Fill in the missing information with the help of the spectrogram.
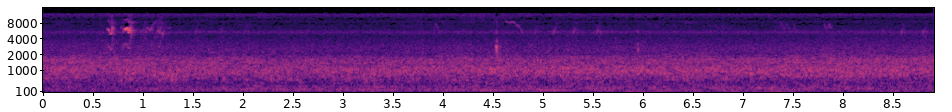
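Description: Steady outdoor background rumble and hiss with a faint low hum, and a few faint, short high chirps, most of them about a second in.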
